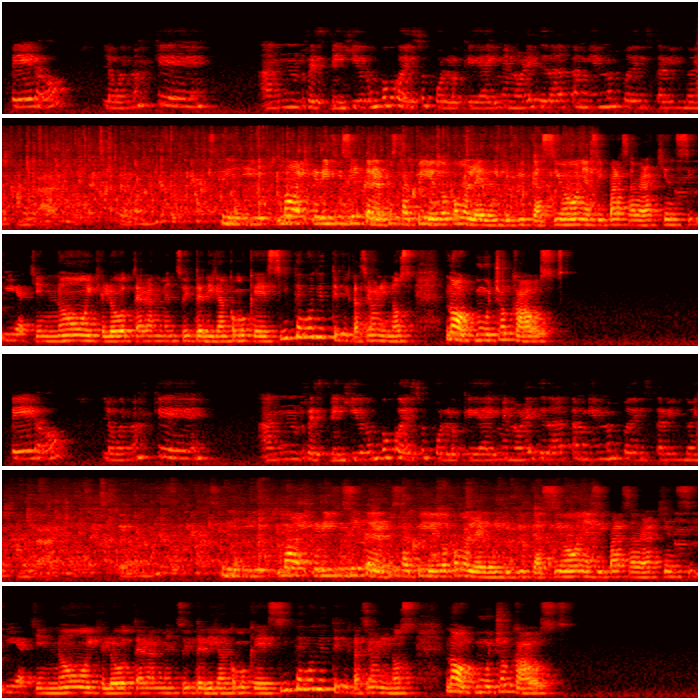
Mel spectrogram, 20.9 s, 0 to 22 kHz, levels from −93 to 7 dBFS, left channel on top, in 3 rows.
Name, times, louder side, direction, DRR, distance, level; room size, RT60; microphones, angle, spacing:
voice 1, 0.1-0.6 1.0-2.0 2.6-8.5 9.1-9.9 13.7-13.9, right 1 dB, 75° right, 0 dB, 6.3 m, -44 dB
sound 1, 6.9-12.9, left 2 dB, 25° left, 2.7 m, -42 dB
voice 2, 9.1-19.5, left 2 dB, 50° left, 3 dB, 2.2 m, -30 dB
10.0 x 9.2 x 4.4 m, 0.36 s
head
